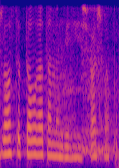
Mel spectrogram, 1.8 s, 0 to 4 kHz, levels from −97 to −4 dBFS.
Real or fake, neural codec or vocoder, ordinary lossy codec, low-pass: fake; vocoder, 22.05 kHz, 80 mel bands, WaveNeXt; none; 3.6 kHz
